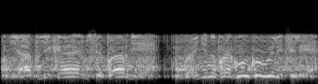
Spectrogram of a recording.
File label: dialog, dialogs russian; War Thunder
